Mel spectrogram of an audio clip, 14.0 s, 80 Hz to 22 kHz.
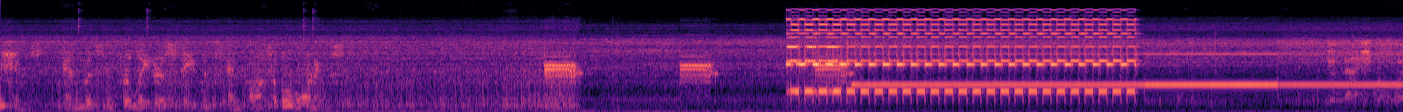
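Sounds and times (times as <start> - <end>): steady warning alarm tone: 7.9 - 14.0.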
